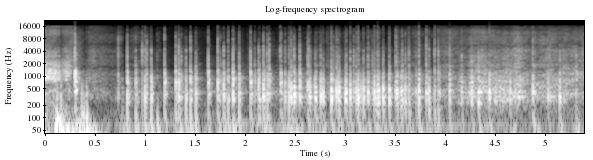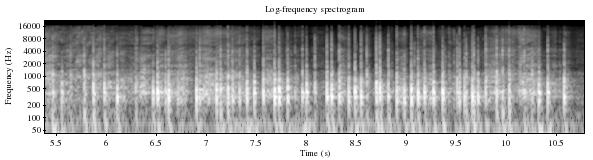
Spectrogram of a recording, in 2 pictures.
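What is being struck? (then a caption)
Large closed cardboard box. Long painted nails tap rapidly on the side edge and top of a closed, hollow, large black cardboard gift box from a Pimsleur set. The result is a dense, steady stream of short, dry, hollow clicks that sit mostly in the mid range. The taps have little low end and almost no ring.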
